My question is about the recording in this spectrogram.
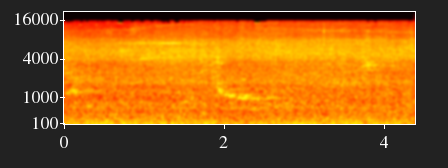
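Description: City street traffic: a steady rumble of car engines and tyres as vehicles drive past.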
